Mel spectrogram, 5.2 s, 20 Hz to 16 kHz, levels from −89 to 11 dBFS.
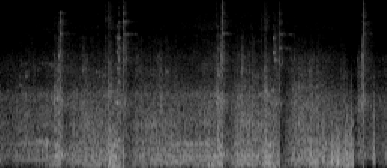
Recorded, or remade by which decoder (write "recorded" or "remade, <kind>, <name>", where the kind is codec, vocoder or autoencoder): recorded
